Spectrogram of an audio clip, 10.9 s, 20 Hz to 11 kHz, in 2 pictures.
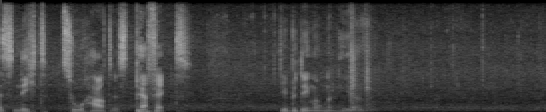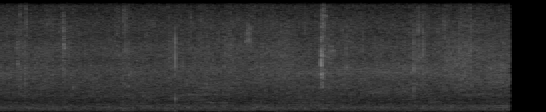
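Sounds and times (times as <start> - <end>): arena background noise: 0.0 - 10.6
faint clicks: 8.6 - 9.8.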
